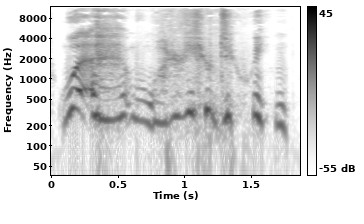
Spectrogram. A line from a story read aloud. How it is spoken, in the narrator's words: She stammered as she gasped at me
